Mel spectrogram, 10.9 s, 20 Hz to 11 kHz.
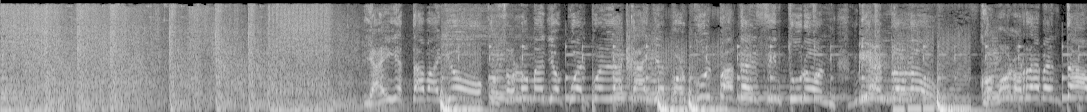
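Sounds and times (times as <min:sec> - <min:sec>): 
rifle gunfire aimed at a window: 0:00.0 - 0:03.8
speech: 0:03.7 - 0:10.8.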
